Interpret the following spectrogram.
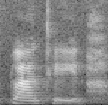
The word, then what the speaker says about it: plantain: of the word is plantain but you'll never hear a jamaican say plantain we always say plant plant so if you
